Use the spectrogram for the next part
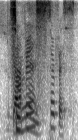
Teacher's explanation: It's just like service, but it's voiceless.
